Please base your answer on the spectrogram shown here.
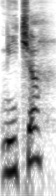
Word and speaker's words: Nietzsche: And if we think about Nietzsche, right?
